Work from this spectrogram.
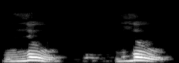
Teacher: Nah, zu makhrajnya di mana? Ujung lidah dengan antara dua gigi seri. Nah, jadi seperti digigit zu dan suaranya itu terseret zu. Nah, qul a'udzu.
